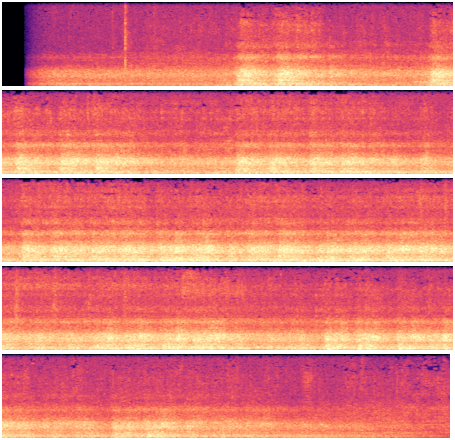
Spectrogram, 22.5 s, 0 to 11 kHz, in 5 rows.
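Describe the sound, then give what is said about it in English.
A Chicago Union railway train rumbles past on tracks beside Northwestern Field on Central Street in Evanston in 1920, during a college football game: a steady, loud roar with rattling wheels that swells in quickly and holds for about twenty seconds before easing slightly. “The Chicago Union's railway tracks went beside the sidewalk by Northwestern Field on Central Street.”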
